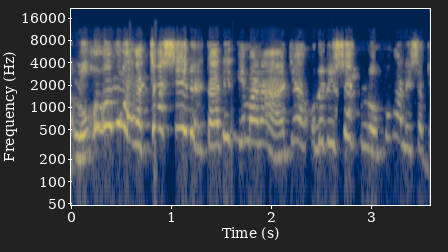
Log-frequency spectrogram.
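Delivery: high-pitched nagging parent imitation; mock reactive scolding. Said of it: "jangan langsung malah". (menirukan orang tua mengomel)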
